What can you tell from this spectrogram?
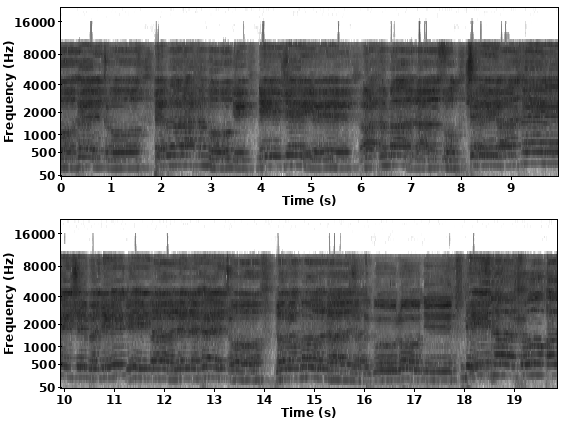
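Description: Men's voices in Islamic devotional chanting: a lead voice sings a melismatic melody in phrases while a low note is held steadily beneath it.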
